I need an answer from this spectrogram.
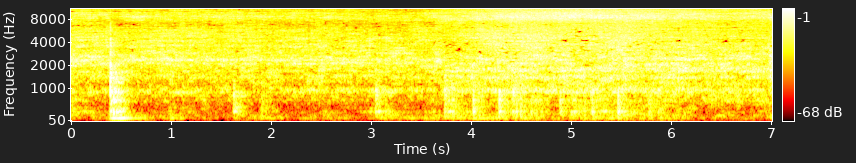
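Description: Chopped onion and tomato sizzling in hot oil in a kadhai on high flame, with a wooden spatula stirring and scraping the pan in light knocks. A sharper knock comes about half a second in, and the sizzle grows louder partway through.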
